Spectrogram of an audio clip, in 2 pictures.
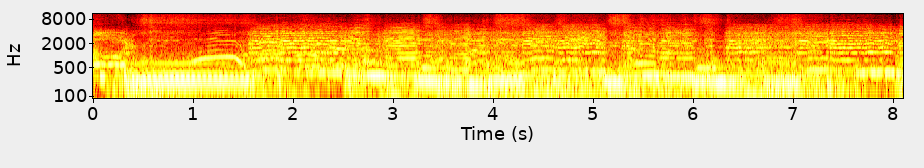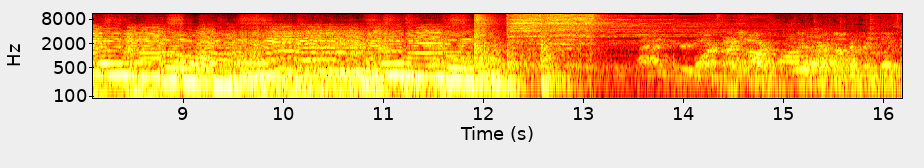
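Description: Live metal band playing: electric guitars and a drum kit on a riff that steps down in pitch and repeats. About twelve seconds in, the playing stops after a crash, leaving quieter stage noise.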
